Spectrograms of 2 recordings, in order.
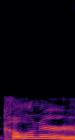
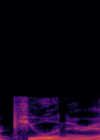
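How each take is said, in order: First: "culinary" starting like "cull"; "culinary" as CULL-in-airy; first syllable KULL. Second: "culinary" starting like "cue"; "culinary" as KYOO-lin-airy; first syllable KYOO. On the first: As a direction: say "culinary" with a short first vowel, no y sound. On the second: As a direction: say "culinary" with a y glide, long oo. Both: Shown as a demonstration. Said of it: "Is it culinary or culinary".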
